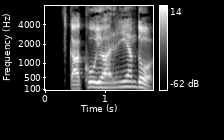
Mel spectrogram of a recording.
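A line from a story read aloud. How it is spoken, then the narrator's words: Roaring. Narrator (Russian): взревел Достабль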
